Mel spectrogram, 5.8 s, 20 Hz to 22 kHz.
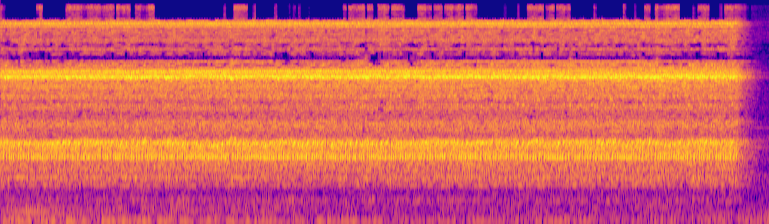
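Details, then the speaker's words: Inverter AC compressor (Voltas/Whirlpool/Bluestar PCB, F2 error) restarted in quick start mode after reprogramming EEPROM: constant high whine with shrill top note over low hum until cut off; same abnormal noise returns, basically an EEPROM data problem. "तो आप देख पा रहे हैं कि कैसे compressor ने वही पहले वाली आवाज करनी शुरू कर दी है। तो यह बेसिकली इब्रोम डाटा की ही प्रॉब्लम"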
